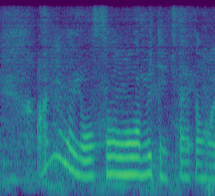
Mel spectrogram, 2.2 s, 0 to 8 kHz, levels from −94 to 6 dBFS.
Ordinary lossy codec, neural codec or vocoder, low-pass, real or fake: none; codec, 44.1 kHz, 2.6 kbps, DAC; 7.2 kHz; fake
